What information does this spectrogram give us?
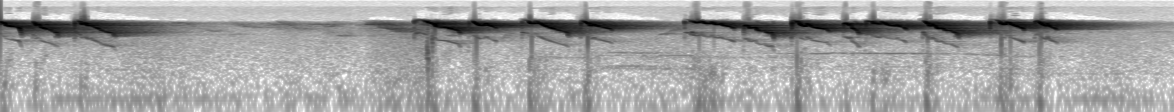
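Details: Forest-style white-eye song aimed at provoking other white-eyes: three bursts of high descending slurred notes, the later ones longer, with about a second of quiet between them.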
